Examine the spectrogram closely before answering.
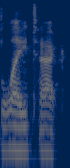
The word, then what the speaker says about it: LaTeX: Uh it's spelled like latex and it's pronounced latte uh with a capital L, a capital T and a capital X.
